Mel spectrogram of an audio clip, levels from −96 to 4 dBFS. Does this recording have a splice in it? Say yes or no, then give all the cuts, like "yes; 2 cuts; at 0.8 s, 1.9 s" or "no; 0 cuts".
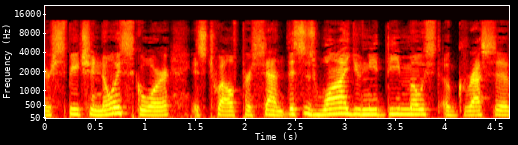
no; 0 cuts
